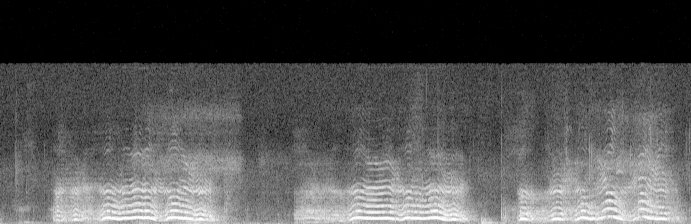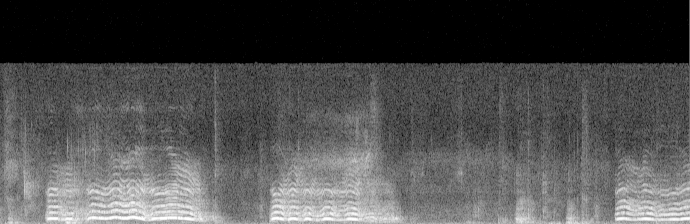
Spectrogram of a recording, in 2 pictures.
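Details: Ten-day-old Boxer puppies while nursing, indoors: high, wavering, tonal whines come in bouts of about two seconds, five bouts with short quiet gaps, each whine bending up and down in pitch.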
